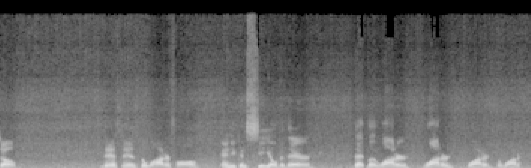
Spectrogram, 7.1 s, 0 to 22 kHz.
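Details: Word-finding difficulty (anomia) in a 51-year-old man with brain damage after brain cancer surgery, who is on many drugs, is relearning to talk, and also reports stuttering and losing his voice.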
